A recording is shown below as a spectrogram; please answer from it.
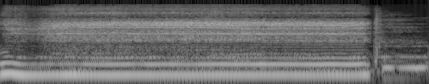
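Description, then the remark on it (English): A voice imitates a Hoover vacuum cleaner with a loud, steady, buzzing drone held at one pitch for nearly three seconds, then breaks off abruptly and shifts to a slightly higher hum. “Like I eat food like um I don't know, like a Hoover vacuum, like,”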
